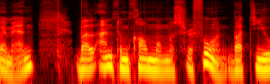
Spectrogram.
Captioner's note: speaking in Arabic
